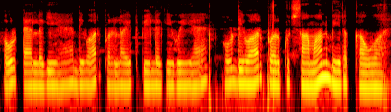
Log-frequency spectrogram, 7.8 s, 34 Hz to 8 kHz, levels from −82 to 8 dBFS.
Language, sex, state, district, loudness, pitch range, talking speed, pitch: Hindi, male, Uttar Pradesh, Saharanpur, -21 LUFS, 125-135 Hz, 140 wpm, 125 Hz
